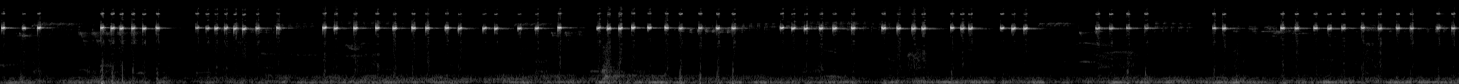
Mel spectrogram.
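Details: Lively hummingbird song for luring birds and encouraging lazy singers: long runs of rapid, thin, high chirps, bursts lasting one to two seconds with brief silences between them.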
